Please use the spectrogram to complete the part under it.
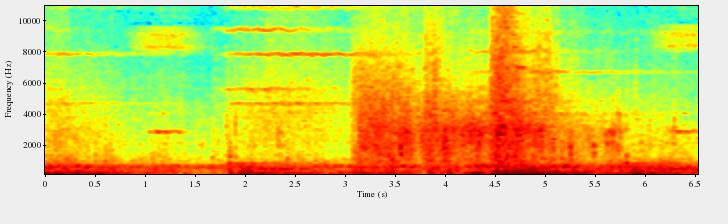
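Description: A sword swings and slashes with a whoosh.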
